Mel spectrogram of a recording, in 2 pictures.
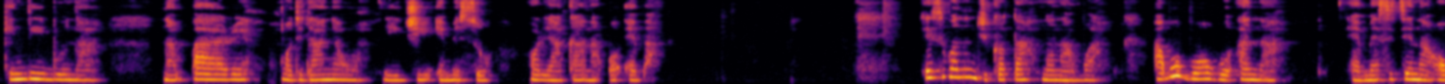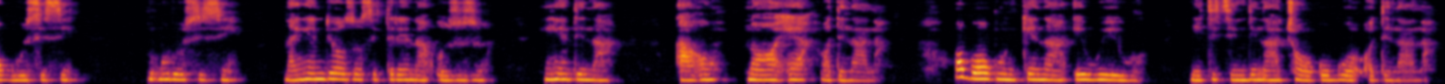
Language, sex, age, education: Igbo, female, 15-29, tertiary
